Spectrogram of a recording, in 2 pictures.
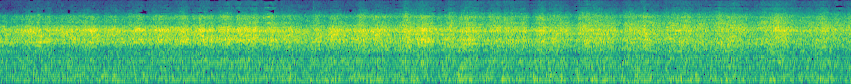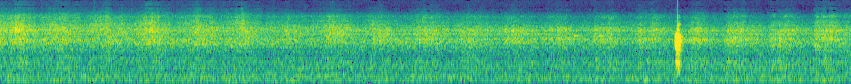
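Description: Freight train of tank cars rolling steadily past, a continuous rumble and rattle of wheels on rail. A single sharp click near the end is louder than the rest.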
